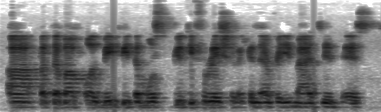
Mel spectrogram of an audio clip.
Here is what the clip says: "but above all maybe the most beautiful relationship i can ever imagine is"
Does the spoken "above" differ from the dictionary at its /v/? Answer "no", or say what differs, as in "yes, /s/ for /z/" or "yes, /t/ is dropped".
yes, /p/ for /v/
